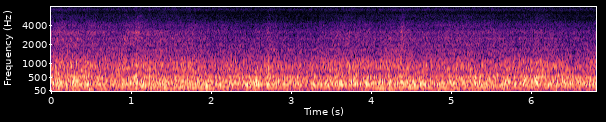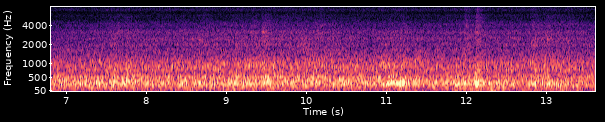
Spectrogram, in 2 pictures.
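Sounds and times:
Izuhakone Railway Daiyuzan Line train rumble and rattle: 0.0 - 13.6.

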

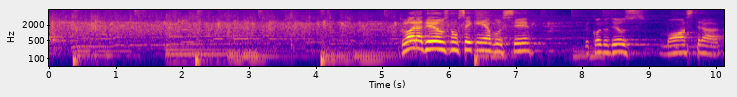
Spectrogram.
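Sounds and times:
crowd applauding in a large room: 0.0 - 7.9
sustained low keyboard chords: 0.0 - 9.5
speech: 5.3 - 7.3, 8.0 - 10.1.

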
